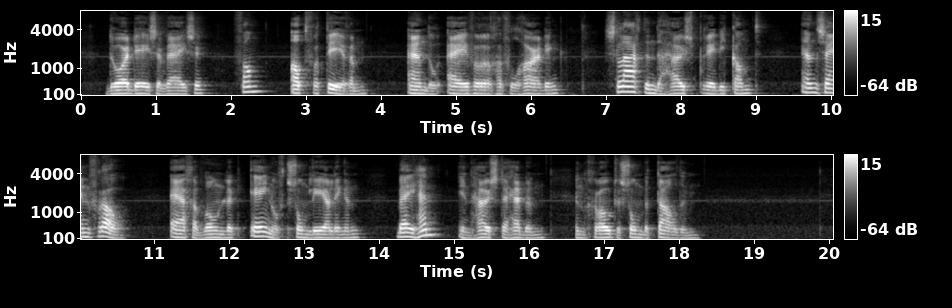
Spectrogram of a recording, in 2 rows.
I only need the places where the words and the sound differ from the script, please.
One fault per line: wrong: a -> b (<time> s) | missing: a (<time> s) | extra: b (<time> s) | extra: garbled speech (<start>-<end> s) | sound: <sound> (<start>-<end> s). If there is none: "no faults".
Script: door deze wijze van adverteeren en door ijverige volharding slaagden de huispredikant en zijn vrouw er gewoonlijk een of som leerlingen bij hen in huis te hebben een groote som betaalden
no faults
